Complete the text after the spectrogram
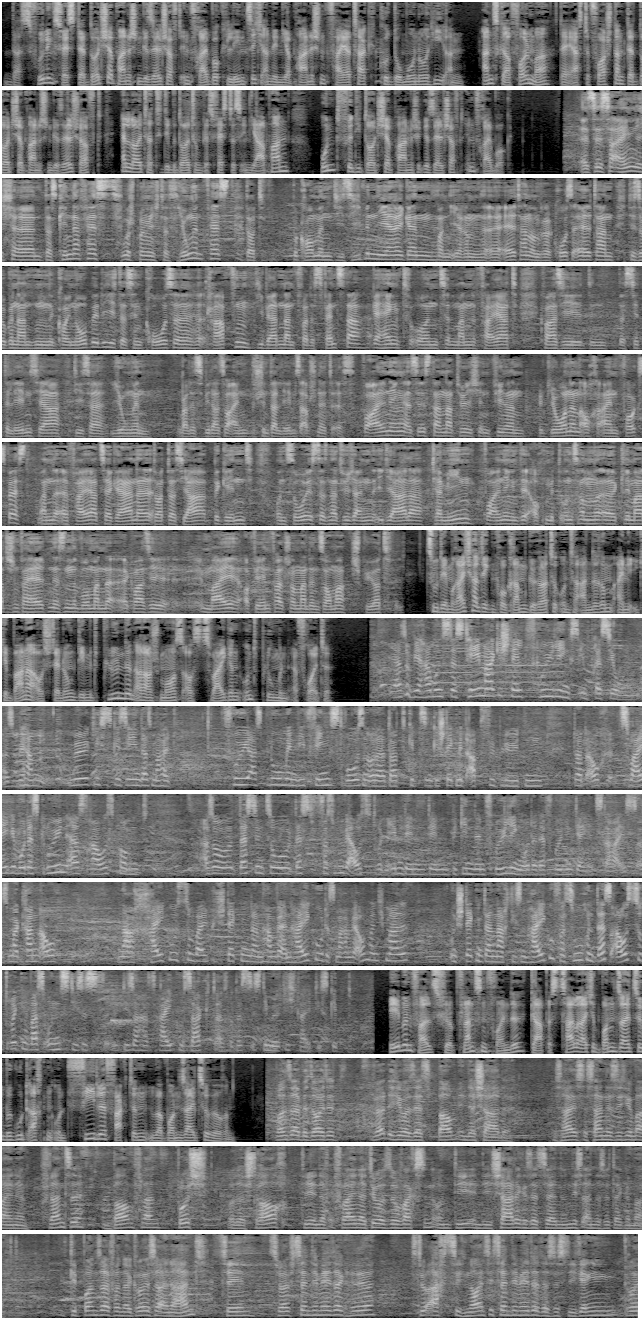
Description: Gebauter Beitrag
Einmal im Jahr lädt die Deutsch-Japanische-Gesellschaft in Freiburg zum Frühlingsfest ein. Im Bürgerhaus am Seepark gibt es ein reichhaltiges Programm, dass den Besucherinnen und Besuchern japanische Kultur und Lebensweise näher bringen will.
